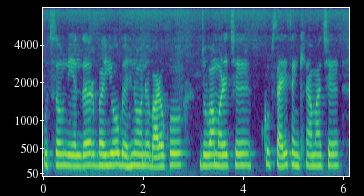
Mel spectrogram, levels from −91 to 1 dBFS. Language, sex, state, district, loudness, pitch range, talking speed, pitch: Gujarati, female, Gujarat, Valsad, -15 LUFS, 195-205 Hz, 135 wpm, 200 Hz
